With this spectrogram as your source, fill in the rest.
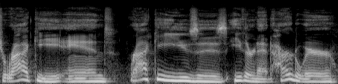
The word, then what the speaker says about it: RoCE: The acronym is pronounced Rocky and Rocky uses Ethernet hardware with Infiniban messaging.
